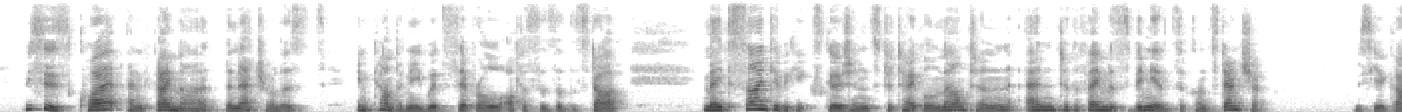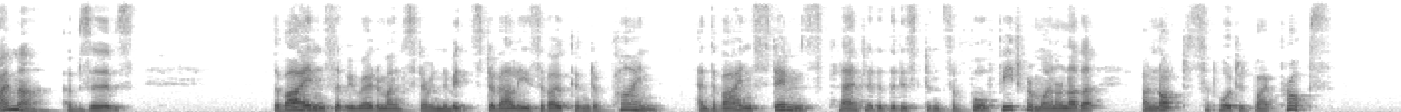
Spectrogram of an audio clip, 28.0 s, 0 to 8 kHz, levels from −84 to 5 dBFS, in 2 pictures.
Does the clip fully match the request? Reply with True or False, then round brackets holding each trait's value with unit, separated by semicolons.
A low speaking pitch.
False (160 Hz)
